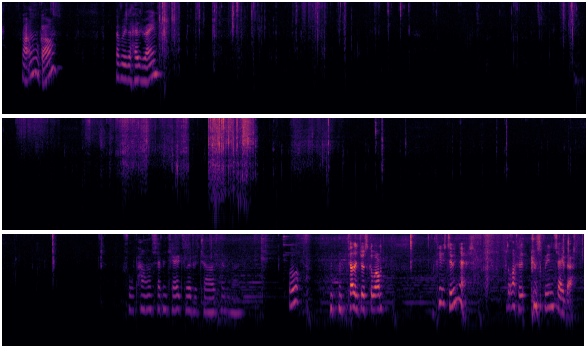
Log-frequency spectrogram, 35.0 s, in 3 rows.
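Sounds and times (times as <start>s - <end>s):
person chewing food: 1.3s - 2.2s, 3.3s - 11.4s, 16.8s - 25.8s, 31.3s - 32.0s, 34.6s - 35.0s
paper wrappers rustling: 3.0s - 7.6s, 10.8s - 18.6s, 32.0s - 35.0s.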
